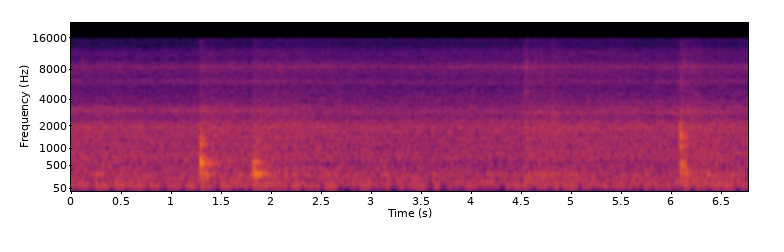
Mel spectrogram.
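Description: Chopped green garlic frying in oil in a wok, a steady sizzle, with a wooden spatula knocking against the pan three times.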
